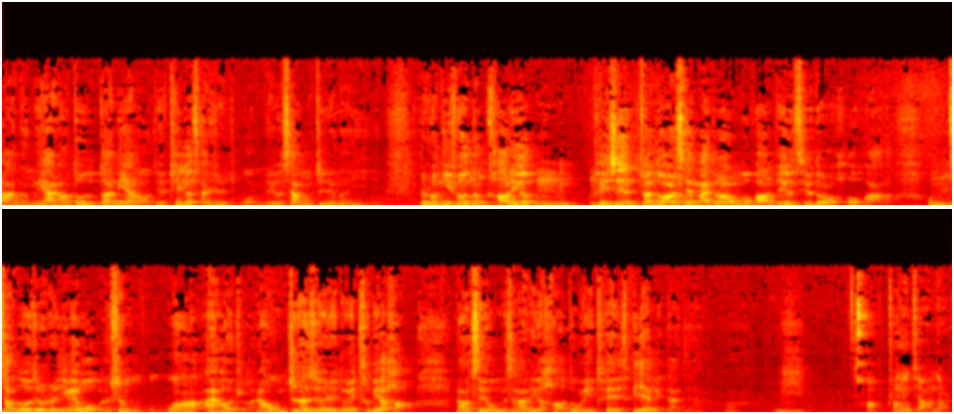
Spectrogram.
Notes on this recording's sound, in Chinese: 本期节目为在张大妈办公区用录音笔录制，可能有街道上的杂音，请见谅。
